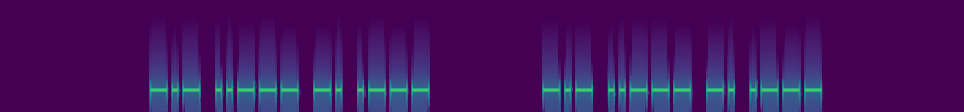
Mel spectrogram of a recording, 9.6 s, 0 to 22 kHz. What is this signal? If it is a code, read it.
Morse code, heard as a keyed tone, about 22 wpm, 700 Hz. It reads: K2NJ K2NJ
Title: USA Call Signs - 4 Characters - Repeated 2x - 22wpm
